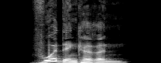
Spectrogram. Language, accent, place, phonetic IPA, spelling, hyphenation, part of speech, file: German, Germany, Berlin, [ˈfoːɐ̯ˌdɛŋkəʁɪn], Vordenkerin, Vor‧den‧ke‧rin, noun, De-Vordenkerin.ogg
- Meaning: female equivalent of Vordenker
